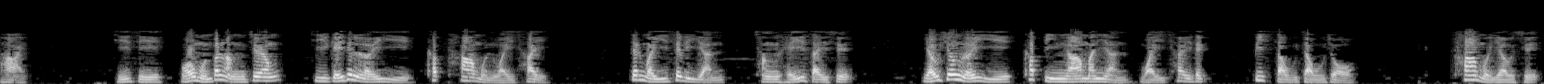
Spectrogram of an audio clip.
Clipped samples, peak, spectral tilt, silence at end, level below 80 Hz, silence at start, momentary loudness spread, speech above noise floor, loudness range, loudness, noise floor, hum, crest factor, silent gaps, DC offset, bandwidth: 0.2%; 0 dBFS; -10 dB/octave; 0.05 s; -54 dBFS; 0 s; 11 LU; 58 dB; 4 LU; -13 LUFS; -70 dBFS; none; 14 dB; none; under 0.1%; 5.4 kHz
